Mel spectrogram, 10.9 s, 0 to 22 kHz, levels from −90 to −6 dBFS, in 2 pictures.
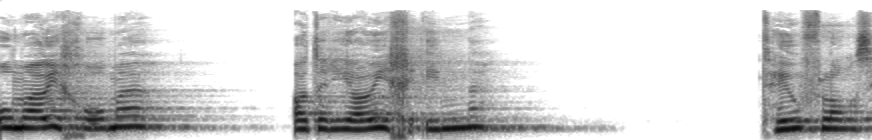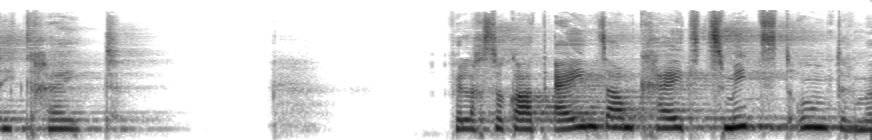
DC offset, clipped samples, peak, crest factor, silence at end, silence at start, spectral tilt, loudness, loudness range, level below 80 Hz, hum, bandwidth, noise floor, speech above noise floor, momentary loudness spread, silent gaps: under 0.1%; under 0.1%; -4 dBFS; 18 dB; 0 s; 0 s; -3.5 dB/octave; -19 LUFS; 7 LU; -58 dBFS; none; 17 kHz; under -90 dBFS; over 72 dB; 11 LU; 4.38-4.42 s, 7.02-7.06 s, 7.84-7.92 s, 7.98-8.02 s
